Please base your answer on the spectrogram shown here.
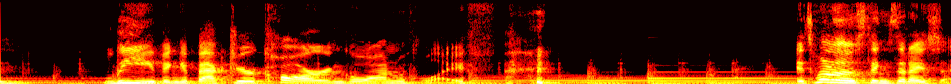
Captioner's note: laughs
